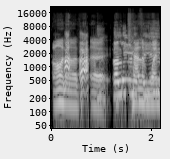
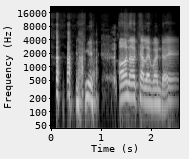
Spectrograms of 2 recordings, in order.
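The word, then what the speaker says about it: Arnaud Kalimuendo: I appreciate you saying this guy because you're too afraid to pronounce his name. It's Arnaud Calem-Wendo, mate. Arnaud Calem-Wendo, and you're welcome to get his FB ref up.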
